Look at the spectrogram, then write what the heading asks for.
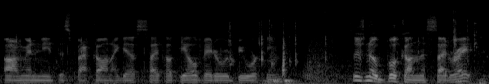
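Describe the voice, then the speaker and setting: A man's voice: sits low, quick pace, background noise. A man doing casual gameplay commentary as a streamer, muttering and thinking aloud to himself. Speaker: game streamer. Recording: loud game music behind, keyboard clicks.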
